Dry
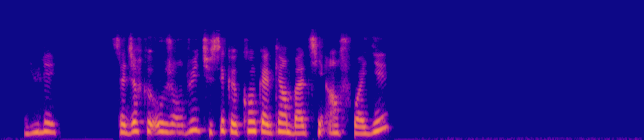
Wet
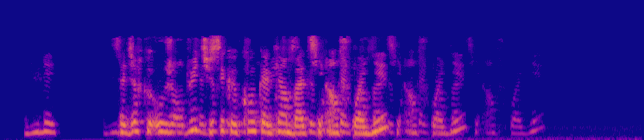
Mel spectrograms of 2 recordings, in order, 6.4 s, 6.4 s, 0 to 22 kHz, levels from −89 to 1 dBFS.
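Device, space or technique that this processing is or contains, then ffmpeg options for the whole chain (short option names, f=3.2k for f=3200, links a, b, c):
low-bitrate web radio: -filter_complex "[0:a]asettb=1/sr,asplit=3[a][b][c];[a]atrim=end=1.464[d];[b]atrim=start=1.46:end=2.26,asetpts=PTS-STARTPTS,afade=t=in:d=0.004:c=qsin,afade=t=out:st=0.796:d=0.004:c=qsin,tiltshelf=f=1.2k:g=-3.5[e];[c]atrim=start=2.256[f];[d][e]acrossfade=d=0.004:c1=hsin:c2=qsin[g];[g][f]acrossfade=d=0.004:c1=qsin:c2=hsin,aecho=1:1:784|1568:0.126|0.0189,dynaudnorm=f=370:g=7:m=16dB,alimiter=limit=-12.5dB:level=0:latency=1:release=44,volume=-8dB" -ar 48000 -c:a aac -b:a 24k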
